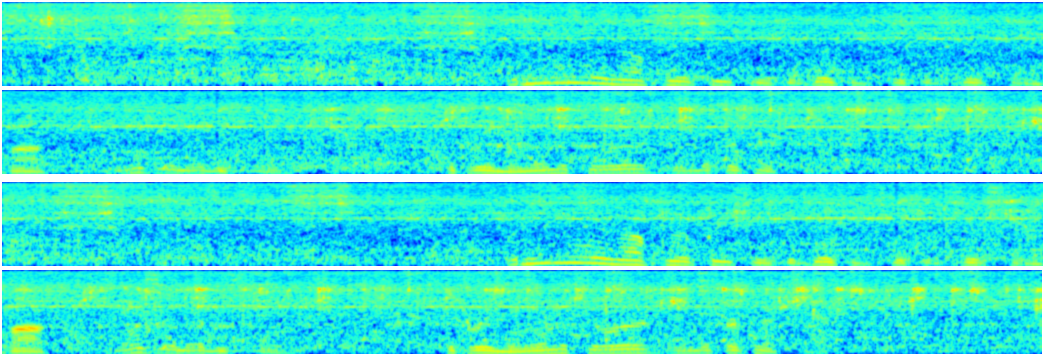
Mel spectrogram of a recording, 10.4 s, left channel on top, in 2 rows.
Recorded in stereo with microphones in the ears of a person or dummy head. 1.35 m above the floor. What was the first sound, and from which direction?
A man speaking, 60° right (ahead or behind).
